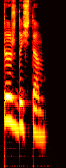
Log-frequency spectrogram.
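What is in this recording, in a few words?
"тӧждысьтӧм", Komi, female; audio dict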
